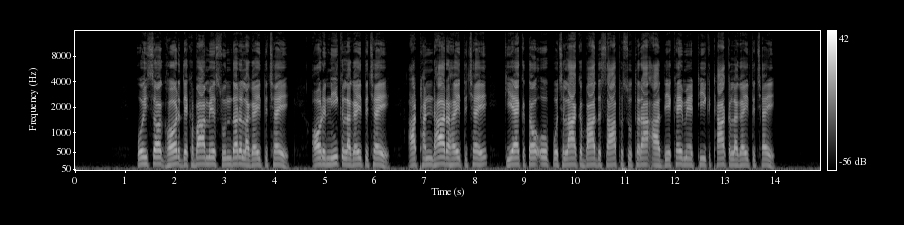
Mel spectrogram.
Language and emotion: Maithili, neutral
